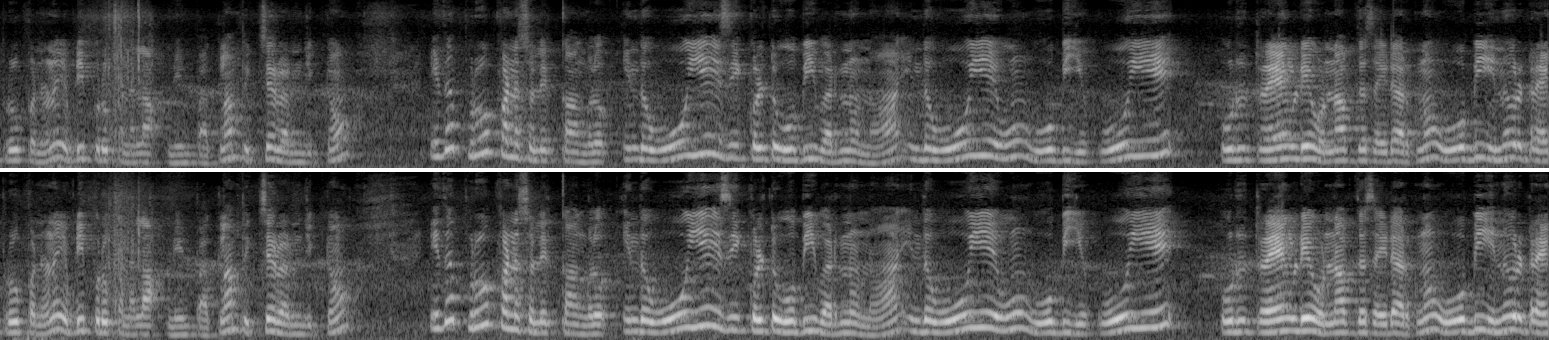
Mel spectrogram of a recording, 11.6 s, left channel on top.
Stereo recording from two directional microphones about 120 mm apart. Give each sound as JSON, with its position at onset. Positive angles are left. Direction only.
{"t": 0.3, "sound": "a woman's voice", "side_deg": -20}
{"t": 1.3, "sound": "speech", "side_deg": -35}
{"t": 2.0, "sound": "a woman's voice", "side_deg": -20}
